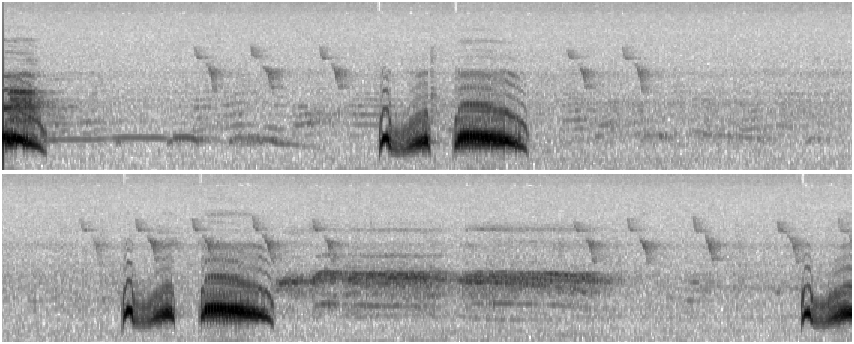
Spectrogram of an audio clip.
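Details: Male and female spotted doves cooing to stimulate birds kept for decoy training: deep soft phrases of two quick notes then a fuller rolling coo, spaced about four seconds apart, with a faint rooster crow.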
